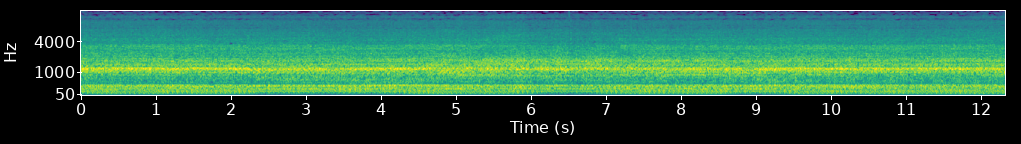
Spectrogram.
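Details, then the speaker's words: Honda Beat FI scooter at idle: harsh, gravelly, rough running with a dull throbbing, helicopter-like drone that worsens with throttle, typical of a worn left crankshaft bearing. "Oke, jadi suaranya seperti itu ya, kasar sekali. Kalau suara seperti ini biasanya itu krek as ya, klaker. Jadi bearing yang sebelah kiri itu biasanya aus."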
